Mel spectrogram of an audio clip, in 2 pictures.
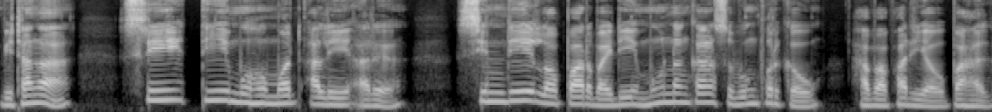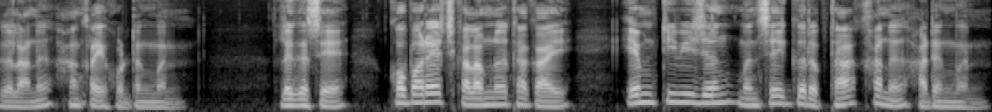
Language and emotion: Bodo, neutral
